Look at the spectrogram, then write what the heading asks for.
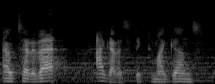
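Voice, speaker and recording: Man playing a fast, brash arms dealer. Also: mid-range voice, over music, close to an everyday voice, poor audio. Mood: brash, scheming. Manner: brash, streetwise. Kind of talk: video game acting.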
